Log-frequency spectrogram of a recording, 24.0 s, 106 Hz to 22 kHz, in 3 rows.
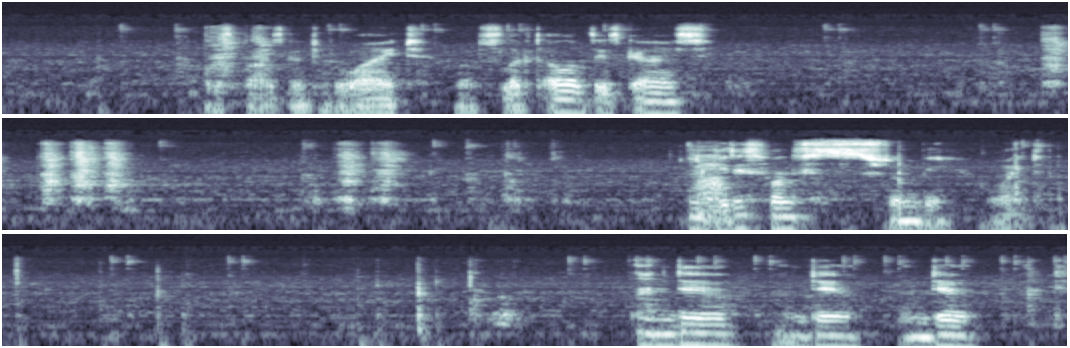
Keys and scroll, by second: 2.2 ctrl+z, 3.7 ctrl+z.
